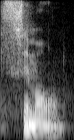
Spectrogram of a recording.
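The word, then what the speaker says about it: S1m0ne: It's better pronounced S1M1 because it is actually spelled S1 M-O-N-E and pronounced Simone, but it was written as S1M1, which meant that it was simulation number 1.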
